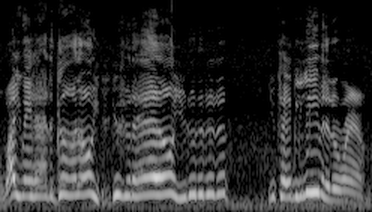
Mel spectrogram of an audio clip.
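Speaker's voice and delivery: high-pitched imitation of scolding relatives; high, loud mock scolding; mock nagging. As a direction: mimic family giving you flack, voice pushed way up. Retold scolding from brother and nephews.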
